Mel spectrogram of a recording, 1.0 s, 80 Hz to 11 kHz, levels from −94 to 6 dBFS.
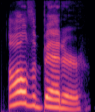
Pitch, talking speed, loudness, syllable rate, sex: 240 Hz, 190 wpm, -16 LUFS, 5.4 syllables/s, female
